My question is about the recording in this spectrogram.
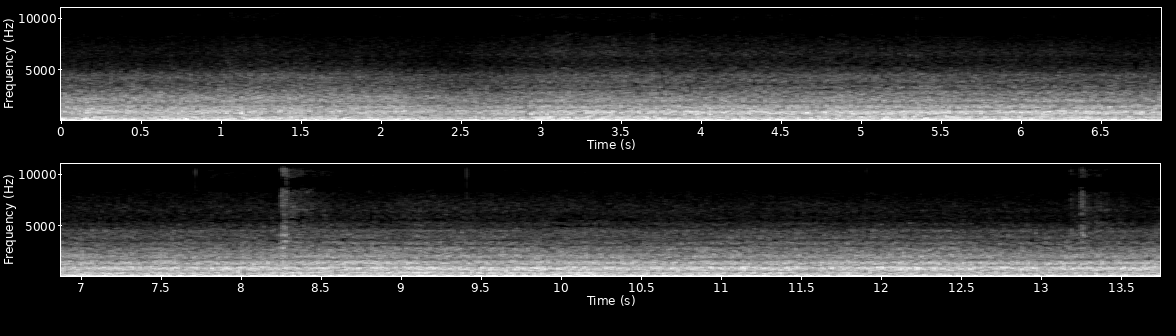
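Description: Weed sprayer train's engine running, a steady low rumble with hiss.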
